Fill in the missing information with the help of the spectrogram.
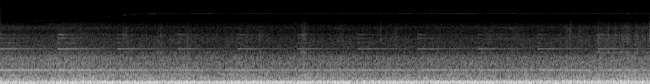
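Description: Truck engine running steadily with road noise at highway speed, heard from inside the cab as a loud, even low drone.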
